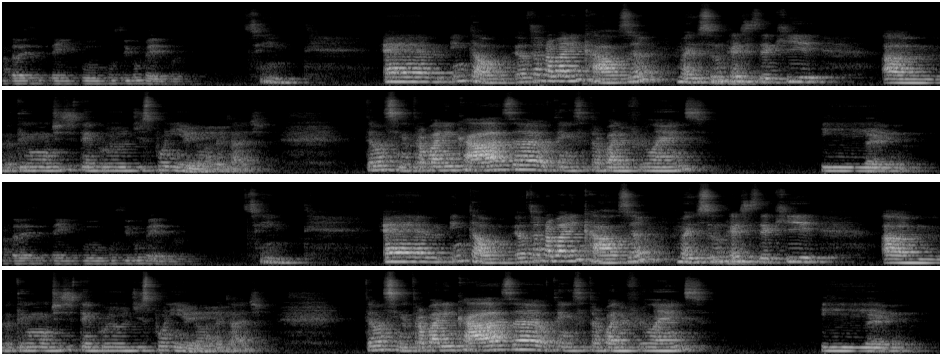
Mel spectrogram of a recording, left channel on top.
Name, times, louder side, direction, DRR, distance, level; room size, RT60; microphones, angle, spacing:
voice 1, 0.1-1.8 7.1-7.5 11.2-11.7 18.0-18.2, left 2 dB, 60° left, -5 dB, 0.4 m, -36 dB
voice 2, 2.4-3.4 3.8-12.7 13.0-16.4 17.6-18.4, right 1 dB, 25° right, -5 dB, 0.6 m, -27 dB
2.2 x 2.1 x 2.7 m, 0.77 s
head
